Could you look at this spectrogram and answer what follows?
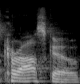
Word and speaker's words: Carrasco: It's Carrasco, but it's Carrasco, been I pronounced knew multiple that.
